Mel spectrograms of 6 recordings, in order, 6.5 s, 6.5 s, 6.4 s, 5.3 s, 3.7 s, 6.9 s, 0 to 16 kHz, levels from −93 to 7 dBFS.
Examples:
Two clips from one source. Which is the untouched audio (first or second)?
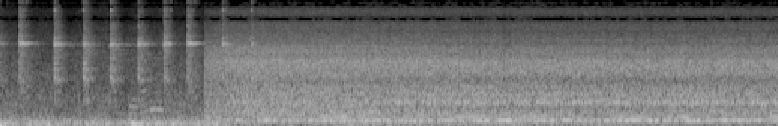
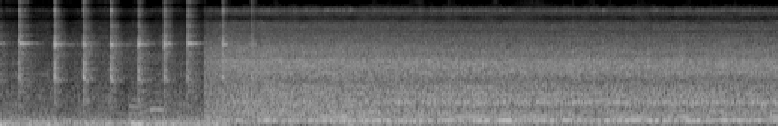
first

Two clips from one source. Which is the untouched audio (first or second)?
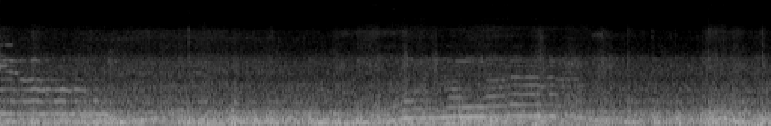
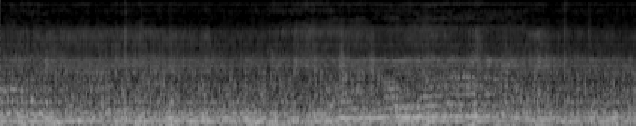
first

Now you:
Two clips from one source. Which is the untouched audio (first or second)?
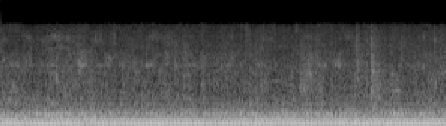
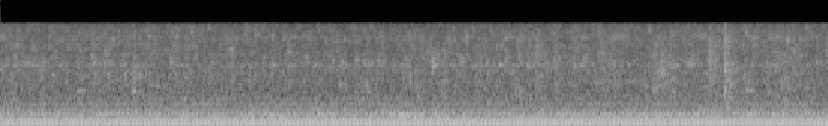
second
